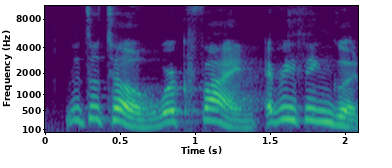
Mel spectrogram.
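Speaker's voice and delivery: terrible fake Japanese accent. Retelling a Japanese shiatsu master's words to a client: terrible Japanese accent. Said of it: "sorry, my accent's terrible".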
